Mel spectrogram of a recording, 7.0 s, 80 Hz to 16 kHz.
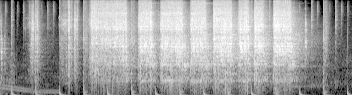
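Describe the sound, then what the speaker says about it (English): A ratchet fitted with a 15mm socket clicks in fast, steady bursts while tightening an exhaust clamp on a Jeep Wrangler JK Magnaflow loop delete kit, loud and close with no talk. "take a 15mm socket and tighten that clamp up"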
